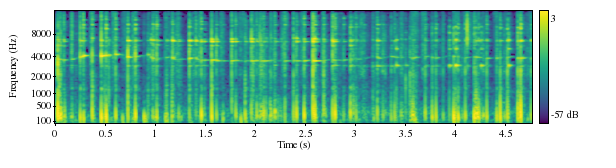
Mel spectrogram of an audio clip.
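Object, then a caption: Glass soda bottle. A fingernail taps quickly and hard on a glass soda bottle held sideways with liquid inside. The taps come in a dense, uneven run of short, bright clinks, each with a faint high glassy ring above them.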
